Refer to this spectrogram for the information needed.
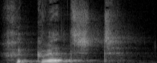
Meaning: past participle of kwetsen
- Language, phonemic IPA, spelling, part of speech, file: Dutch, /ɣəˈkwɛtst/, gekwetst, adjective / verb, Nl-gekwetst.ogg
